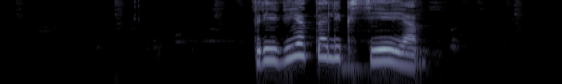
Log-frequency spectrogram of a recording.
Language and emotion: Russian, positive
